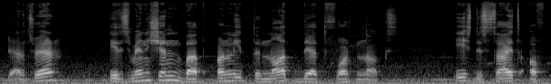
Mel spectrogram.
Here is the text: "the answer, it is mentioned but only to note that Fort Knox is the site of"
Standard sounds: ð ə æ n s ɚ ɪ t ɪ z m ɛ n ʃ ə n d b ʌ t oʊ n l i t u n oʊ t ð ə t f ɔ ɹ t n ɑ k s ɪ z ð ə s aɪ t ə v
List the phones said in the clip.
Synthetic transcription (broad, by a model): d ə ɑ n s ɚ ɪ t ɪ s m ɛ n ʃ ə n b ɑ t oʊ n l i t u n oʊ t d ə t f ɔ ɹ t n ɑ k s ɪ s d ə s aɪ t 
